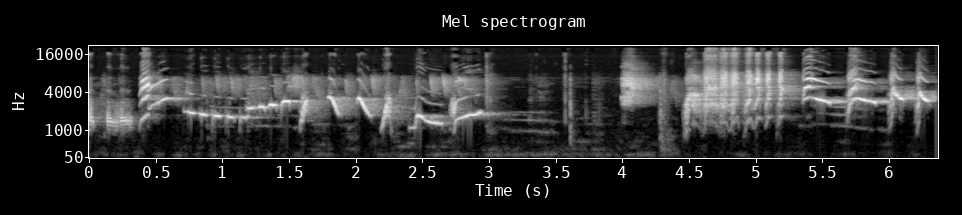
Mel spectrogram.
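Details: White-rumped shama with kapas tembak fill giving a string of sweet downslurred whistles, a short pause, then loud buzzy high notes mixed with repeated rising whistles.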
